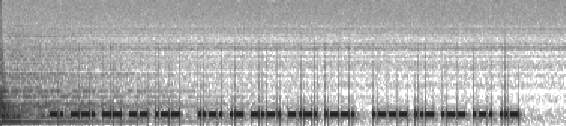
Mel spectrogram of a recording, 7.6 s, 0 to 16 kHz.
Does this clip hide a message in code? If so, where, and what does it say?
Yes: Morse code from 0.6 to 7.0 s, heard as a keyed tone, machine-sent, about 34 wpm, 370 Hz. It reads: NGMMW FACCP JUWRU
